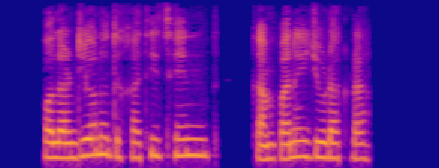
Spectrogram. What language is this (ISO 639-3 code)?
pus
